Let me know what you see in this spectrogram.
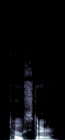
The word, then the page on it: toaster: American English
